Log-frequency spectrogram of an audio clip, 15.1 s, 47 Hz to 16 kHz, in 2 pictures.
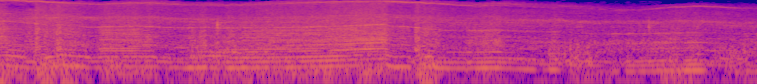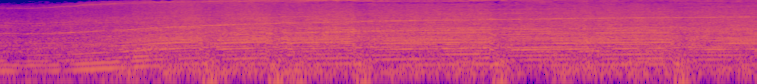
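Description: A Formula Hybrid 2017 race car in the RaceSim Studio video game screams at high revs throughout, its engine pitch rising and dipping through gear changes in a continuous, loud, close onboard drone with no talk.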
